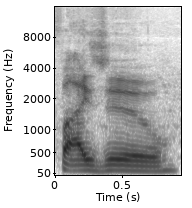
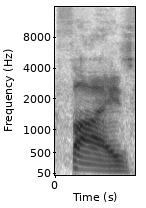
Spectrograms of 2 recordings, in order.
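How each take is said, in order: First: The name ends with an added final vowel. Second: The name ends on a consonant, no final vowel. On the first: This is how it is said in Japanese. "the way that they pronounce it in Fies is Faizu" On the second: This is the shortened English way of saying it. "we always shorten it to just being like Fies for English pronunciation"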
